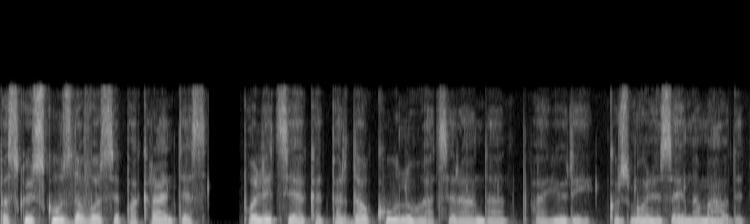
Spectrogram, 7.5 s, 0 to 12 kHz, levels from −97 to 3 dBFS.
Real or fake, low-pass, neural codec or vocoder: real; 7.2 kHz; none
